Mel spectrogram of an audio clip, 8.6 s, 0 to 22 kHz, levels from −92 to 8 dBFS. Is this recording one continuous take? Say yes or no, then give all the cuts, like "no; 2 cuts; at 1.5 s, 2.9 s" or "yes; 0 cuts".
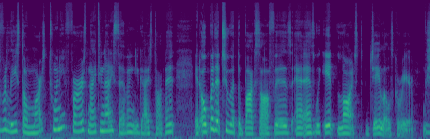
no; 3 cuts; at 3.3 s, 4.4 s, 6.4 s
